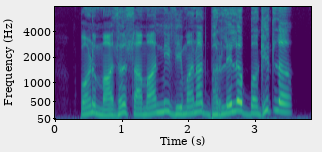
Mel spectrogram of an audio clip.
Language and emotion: Marathi, surprised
